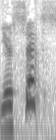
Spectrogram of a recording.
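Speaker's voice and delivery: voice breaking and cracking mid-phrase. Listing how long each year took, the speaker's voice cracks. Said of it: "Voice crack".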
